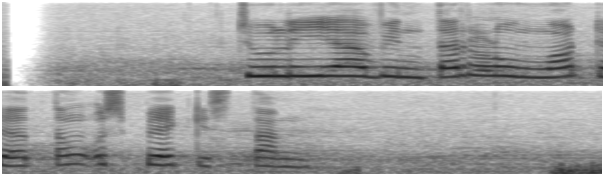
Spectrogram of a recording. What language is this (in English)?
Javanese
